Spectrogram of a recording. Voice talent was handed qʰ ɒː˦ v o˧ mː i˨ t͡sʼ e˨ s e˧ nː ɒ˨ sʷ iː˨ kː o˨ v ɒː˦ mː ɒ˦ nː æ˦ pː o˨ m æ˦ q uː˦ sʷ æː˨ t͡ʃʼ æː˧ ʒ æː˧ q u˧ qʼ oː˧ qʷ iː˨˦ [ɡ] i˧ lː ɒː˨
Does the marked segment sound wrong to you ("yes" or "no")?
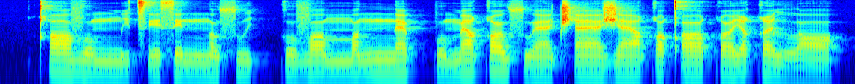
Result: yes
